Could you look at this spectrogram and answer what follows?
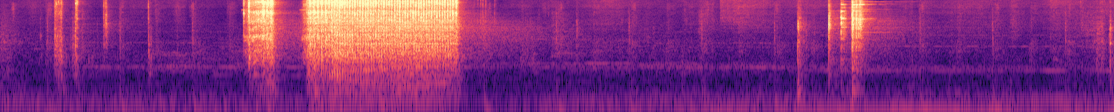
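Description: Bolt and nut being tightened with a power tool on a John Deere air cart meter roll during a rebuild: one loud, steady mechanical burst of about a second and a half, with light clicks and handling noises before and after.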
